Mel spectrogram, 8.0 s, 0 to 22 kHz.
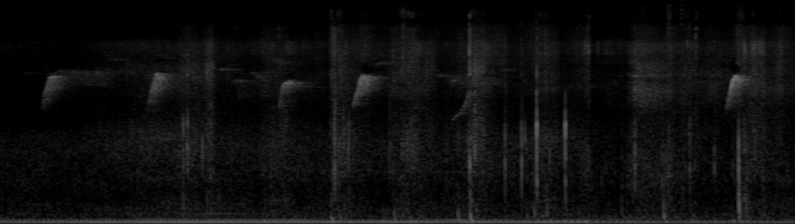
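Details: Common chiffchaff giving a string of short, rising 'hweet' calls about one a second, varying its call, in secondary sycamore woodland with maple coming into leaf, Palham Woods, Isle of Wight Undercliff, 16 April; footsteps and low rumble.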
